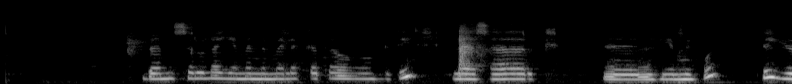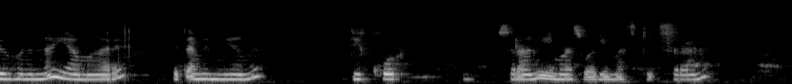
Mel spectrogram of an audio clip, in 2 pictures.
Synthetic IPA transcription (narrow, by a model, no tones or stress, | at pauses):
bəmɨsɨlulajːɛmːɨnːɨmːələkʰːət̪ʰəwɨŋɡɨd̪ih | ləsəɾɡ | jɛmːiho̞n | lɨjːujɛɦunɨnːajɛamaɾə | b̥ət̪ʼamjɛmːiamɨɾ | d̪ikʰːo̞ɾ | sɨɾanəwjɛmaswad̪jɛmasɡʼet̪ʼsɨɾanəw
